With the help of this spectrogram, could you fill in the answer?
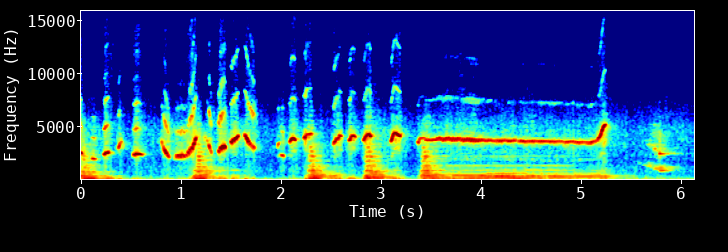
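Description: An old recorded song plays: a cheerful whistled melody and bird-like chirps over a light orchestral backing, ending in a long held whistle note, with no singing yet.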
